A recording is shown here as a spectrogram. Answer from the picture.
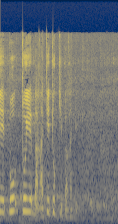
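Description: A man's voice speaking, with a few drawn-out syllables held at a steady pitch, trailing off into quiet room tone after about a second and a half.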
